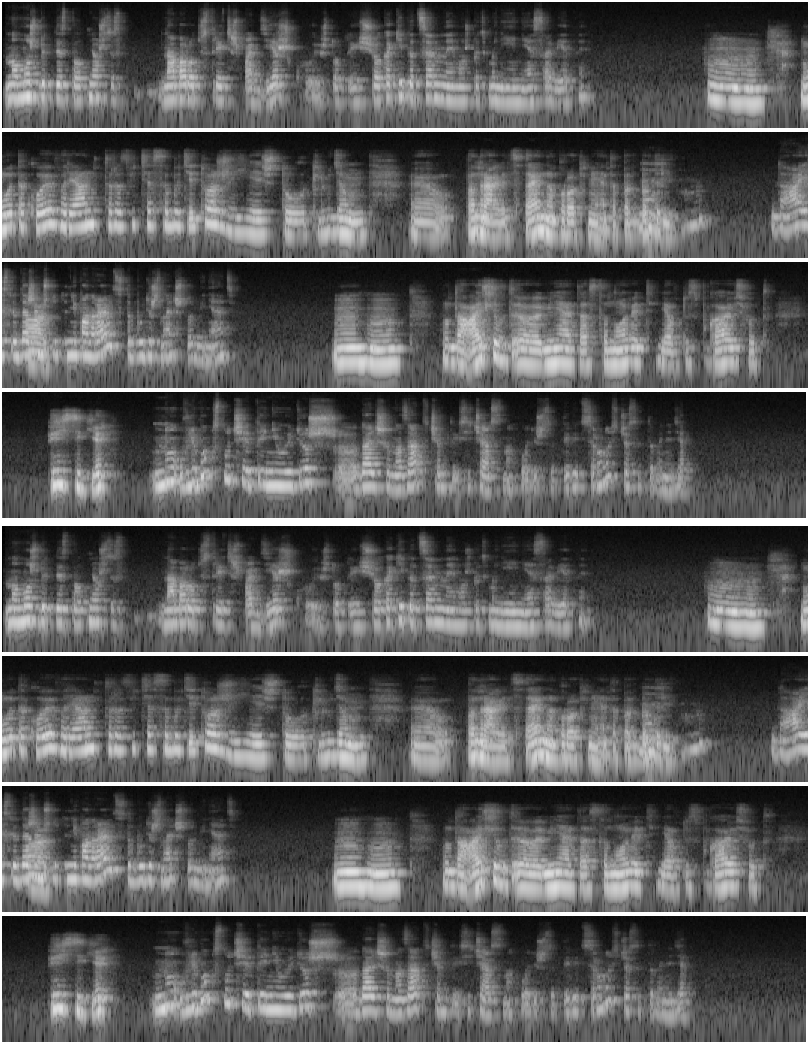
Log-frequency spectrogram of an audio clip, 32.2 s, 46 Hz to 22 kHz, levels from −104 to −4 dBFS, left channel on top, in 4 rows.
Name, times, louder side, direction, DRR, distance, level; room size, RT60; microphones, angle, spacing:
voice 1, 0.0-1.2 1.4-5.9 14.4-15.1 15.7-18.4 25.7-31.0, left 1 dB, 80° left, 3.0 m, -35 dB
voice 2, 7.0-14.7 16.3-16.6 19.4-23.7 24.6-25.3, equal, 50° left, 1.3 m, -31 dB
10.5 x 4.6 x 4.8 m
head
